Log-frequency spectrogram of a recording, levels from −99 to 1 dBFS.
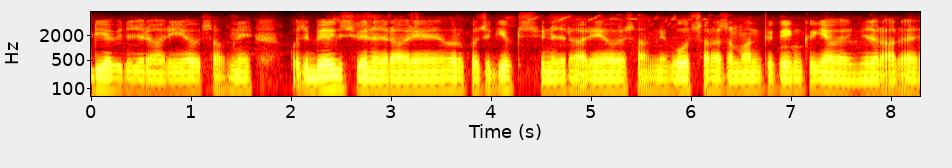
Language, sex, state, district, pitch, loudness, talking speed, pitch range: Hindi, male, Rajasthan, Bikaner, 90 Hz, -18 LUFS, 240 wpm, 85-90 Hz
